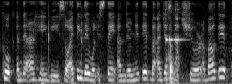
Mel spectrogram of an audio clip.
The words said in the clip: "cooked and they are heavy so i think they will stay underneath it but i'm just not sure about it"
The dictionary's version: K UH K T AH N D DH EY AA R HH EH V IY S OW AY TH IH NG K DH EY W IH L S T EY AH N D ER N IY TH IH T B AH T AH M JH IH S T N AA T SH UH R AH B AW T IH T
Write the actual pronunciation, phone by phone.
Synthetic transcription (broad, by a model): K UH K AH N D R AA R HH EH B IY S OW AY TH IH NG K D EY W IH L S T EY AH N D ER N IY T IH T B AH T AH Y JH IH S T N AA T SH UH R AH B AW T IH T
